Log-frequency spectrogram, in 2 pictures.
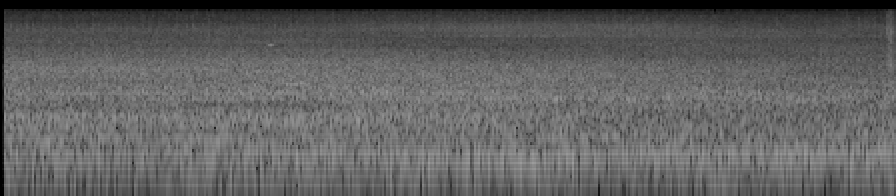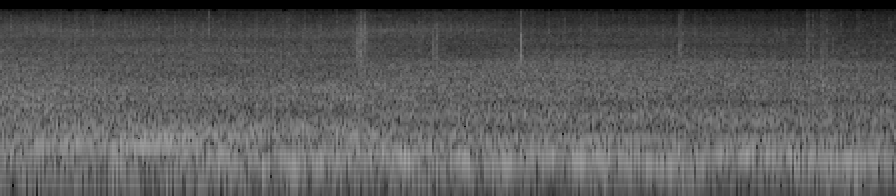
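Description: Steady hum of vehicle engines and road traffic, with low engine tones that rise and fade now and then, and a few faint ticks.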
